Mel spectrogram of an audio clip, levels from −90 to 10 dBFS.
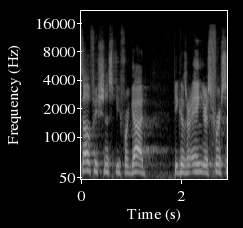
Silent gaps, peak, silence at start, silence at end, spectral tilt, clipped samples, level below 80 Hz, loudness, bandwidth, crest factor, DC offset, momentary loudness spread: none; -14 dBFS; 0 s; 0 s; -3.5 dB/octave; under 0.1%; -68 dBFS; -30 LUFS; 16 kHz; 18 dB; under 0.1%; 9 LU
